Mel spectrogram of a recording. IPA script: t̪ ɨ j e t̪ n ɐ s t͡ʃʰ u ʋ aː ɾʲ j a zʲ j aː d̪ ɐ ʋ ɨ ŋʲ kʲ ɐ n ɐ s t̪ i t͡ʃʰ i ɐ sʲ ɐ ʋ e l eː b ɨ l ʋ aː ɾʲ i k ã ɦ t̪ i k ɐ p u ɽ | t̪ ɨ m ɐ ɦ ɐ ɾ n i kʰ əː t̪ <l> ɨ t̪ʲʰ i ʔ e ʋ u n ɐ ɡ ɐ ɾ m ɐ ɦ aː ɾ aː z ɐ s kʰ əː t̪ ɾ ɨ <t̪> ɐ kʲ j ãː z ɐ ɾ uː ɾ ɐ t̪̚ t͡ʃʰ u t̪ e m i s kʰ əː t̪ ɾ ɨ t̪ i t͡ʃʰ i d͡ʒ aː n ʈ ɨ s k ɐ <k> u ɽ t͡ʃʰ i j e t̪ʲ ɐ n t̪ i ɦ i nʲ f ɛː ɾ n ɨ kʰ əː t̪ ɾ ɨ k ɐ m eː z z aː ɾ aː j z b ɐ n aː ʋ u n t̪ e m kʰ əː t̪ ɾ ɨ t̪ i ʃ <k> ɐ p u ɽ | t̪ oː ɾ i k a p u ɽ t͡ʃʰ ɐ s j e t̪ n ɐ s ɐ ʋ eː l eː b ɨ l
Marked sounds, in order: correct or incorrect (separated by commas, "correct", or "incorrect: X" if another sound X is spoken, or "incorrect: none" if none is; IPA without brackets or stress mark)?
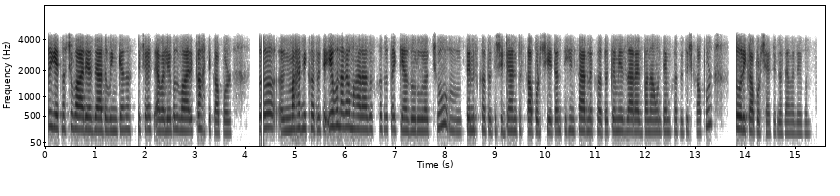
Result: incorrect: ɾ, correct, incorrect: p, correct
